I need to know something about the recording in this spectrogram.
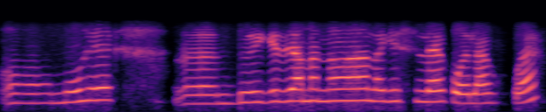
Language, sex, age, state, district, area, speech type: Assamese, female, 18-30, Assam, Sivasagar, rural, conversation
